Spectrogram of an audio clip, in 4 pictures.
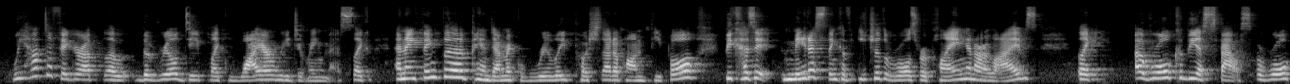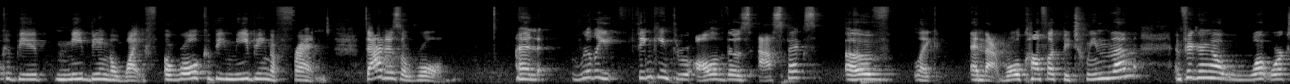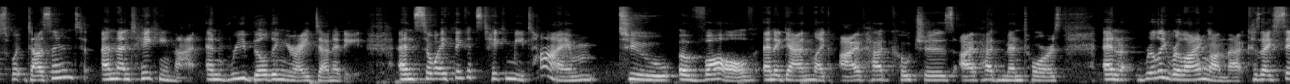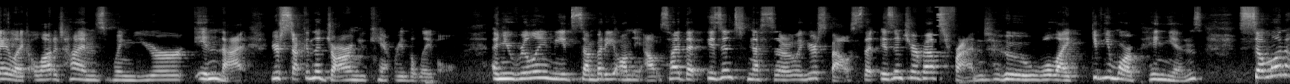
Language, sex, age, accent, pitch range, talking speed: English, female, 20-39, American, 210-275 Hz, 200 wpm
